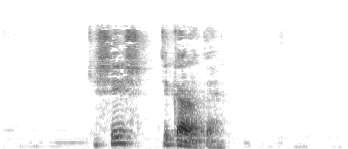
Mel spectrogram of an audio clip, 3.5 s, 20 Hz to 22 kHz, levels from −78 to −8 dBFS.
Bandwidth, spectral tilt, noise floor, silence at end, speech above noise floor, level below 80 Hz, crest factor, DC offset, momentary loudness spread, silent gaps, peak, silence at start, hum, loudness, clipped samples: 11.5 kHz; -3 dB/octave; -68 dBFS; 1.25 s; 40 dB; -58 dBFS; 24 dB; under 0.1%; 15 LU; none; -8 dBFS; 0.9 s; none; -28 LUFS; under 0.1%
